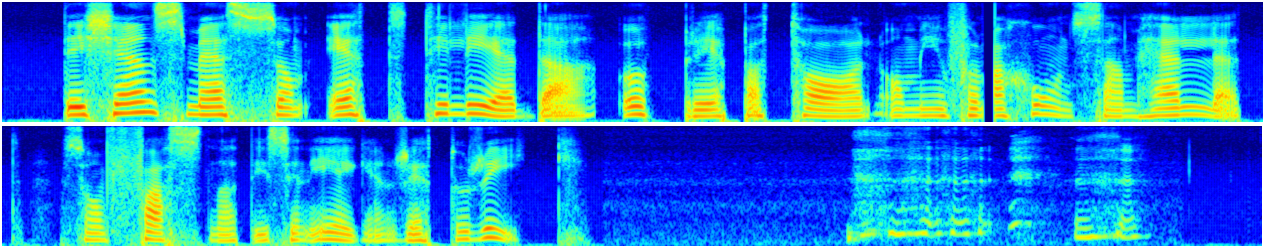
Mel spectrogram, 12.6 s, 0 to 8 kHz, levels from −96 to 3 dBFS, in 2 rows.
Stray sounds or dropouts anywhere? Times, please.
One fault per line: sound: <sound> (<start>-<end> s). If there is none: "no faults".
sound: dropout (4.9-5.0 s)
sound: laugh (10.5-12.1 s)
